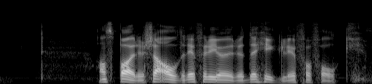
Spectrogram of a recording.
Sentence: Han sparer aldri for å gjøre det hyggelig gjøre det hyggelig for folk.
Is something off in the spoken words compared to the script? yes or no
yes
